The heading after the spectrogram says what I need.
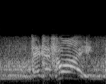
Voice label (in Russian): player friendly fire, mood low, speech ru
